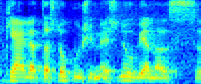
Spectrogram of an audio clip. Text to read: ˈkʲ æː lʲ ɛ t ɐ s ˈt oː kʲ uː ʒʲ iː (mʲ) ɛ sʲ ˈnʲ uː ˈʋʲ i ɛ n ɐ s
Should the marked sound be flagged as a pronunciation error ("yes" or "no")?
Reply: no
